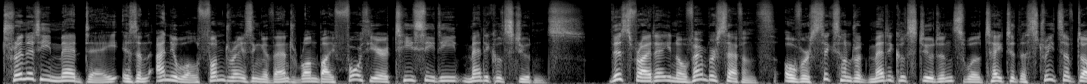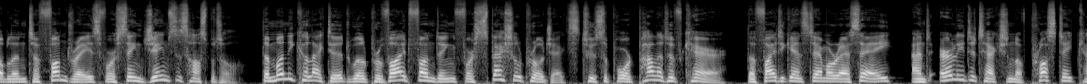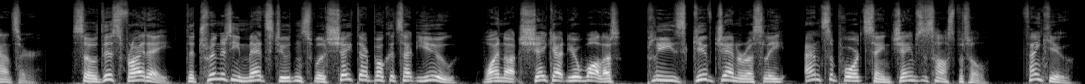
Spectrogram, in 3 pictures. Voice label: radio ad calm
